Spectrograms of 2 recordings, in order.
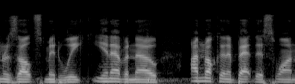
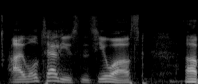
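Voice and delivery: normal talking voice

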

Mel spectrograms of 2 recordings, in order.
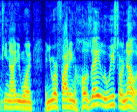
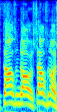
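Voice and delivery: high, louder insistent repeat; insistent demand; 7 semitones higher, 4 dB louder than usual. Retold or imitated. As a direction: hammer the demand home. Fighter insists on money.

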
